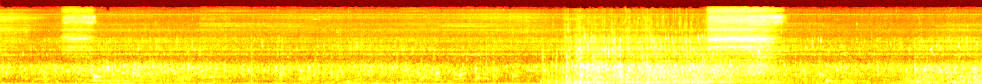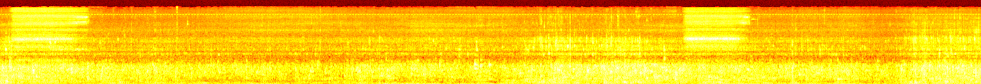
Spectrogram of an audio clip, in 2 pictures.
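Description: Scuba diver breathing through a regulator underwater: slow breaths, each exhalation a few seconds of bubbling, about four in all, over a steady low underwater rumble.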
